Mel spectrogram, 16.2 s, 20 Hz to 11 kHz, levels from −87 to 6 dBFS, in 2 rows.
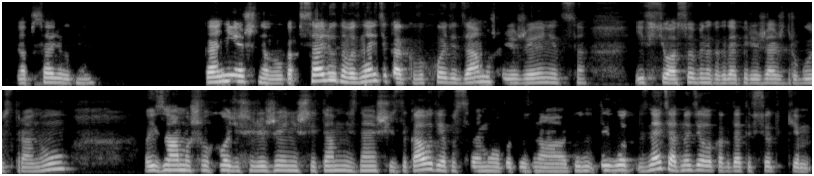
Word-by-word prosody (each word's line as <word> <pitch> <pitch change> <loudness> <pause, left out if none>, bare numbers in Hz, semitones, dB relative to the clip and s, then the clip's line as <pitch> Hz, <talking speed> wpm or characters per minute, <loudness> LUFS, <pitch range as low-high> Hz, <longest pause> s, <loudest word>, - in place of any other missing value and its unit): Абсолютно. 155 0 -1 1.1
Конечно, 210 -2 +5
ву 150 0 -2
абсолютно. 235 +6 +5
Вот 180 -1 +5
знаете, 225 +4 +3
как 170 -4 +3
выходит 160 +2 -3
замуж, 195 +4 +2
или 160 -1 -3
женится, 165 0 -4 0.4
и 170 - -4
всё, 170 0 -1
особенно 170 +2 0
когда 155 0 -2
переезжаешь 155 0 -3
в - - -21
другую 155 +1 -6
страну, 170 +10 -4 0.7
и 180 +1 +3
замуж 190 0 +2
выходишь, 180 -2 -2
или 170 0 -1
женишься, 175 0 -3
и - - -8
там 180 +3 -2
не 175 - -4
знаешь 175 +2 -3
языка. 165 +4 +2
Вот 225 -1 +2
я 180 -2 +2
по 165 - -9
своему 160 +1 -5
опыту 155 +1 -5
знаю. 145 -2 -5
Ты - - -4
нь 165 -1 -5
ты 185 0 0
вот, 190 +1 +2
знаете, 215 +8 +3
одно 185 +1 +1
дело, 190 -2 +1
когда 165 0 -3
ты 160 0 -12
всё-таки, 160 0 -8
м, 140 -2 -8
170 Hz, 170 wpm, -21 LUFS, 160-185 Hz, 1.1 s, Конечно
